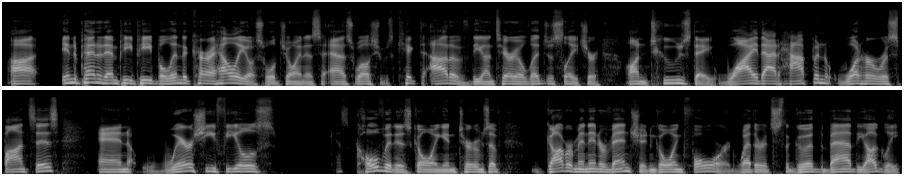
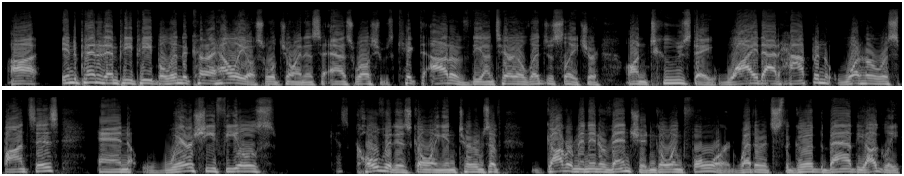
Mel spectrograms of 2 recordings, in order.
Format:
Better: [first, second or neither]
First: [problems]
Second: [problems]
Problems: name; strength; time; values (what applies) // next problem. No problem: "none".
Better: first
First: none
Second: distortion; heavy; 15% of the sound clipped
